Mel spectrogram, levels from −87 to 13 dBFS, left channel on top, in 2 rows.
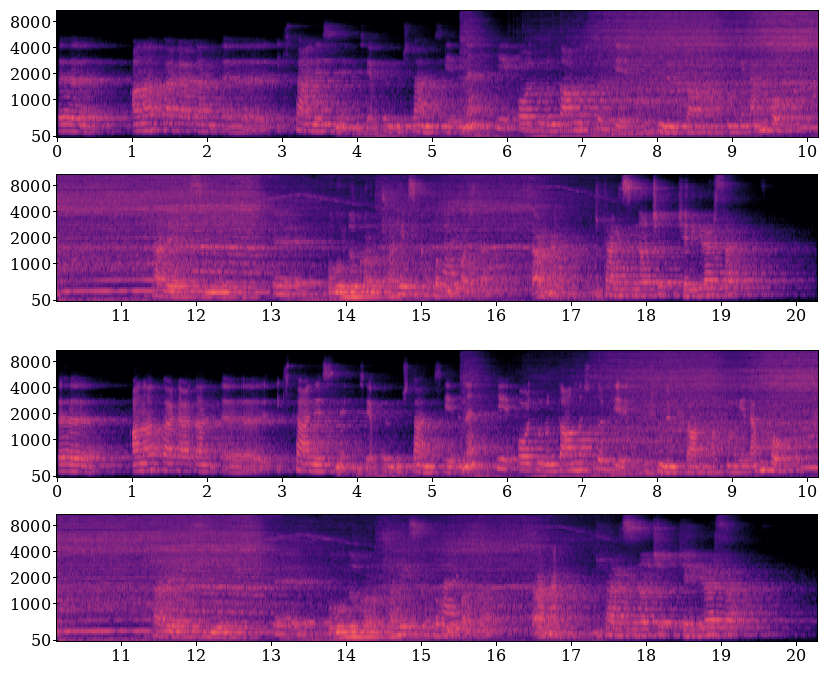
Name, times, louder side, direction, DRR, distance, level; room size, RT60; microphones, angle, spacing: voice 1, 0.0-0.5 1.0-2.8 3.2-3.9 4.1-5.6 5.9-10.2 15.3-15.6 16.5-16.8, right 2 dB, 35° right, 3 dB, 0.4 m, -30 dB
sound 1, 3.9-4.6 5.3-17.6, left 1 dB, 15° left, 0.9 m, -36 dB
voice 2, 11.2-12.5 13.0-15.9 16.5-16.8 17.3-19.2, left 1 dB, 55° left, -3 dB, 1.0 m, -29 dB
8.9 x 5.9 x 2.5 m, 2.7 s
head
